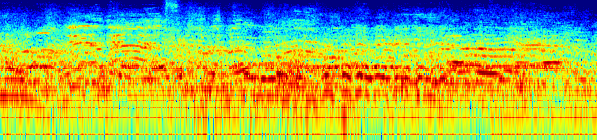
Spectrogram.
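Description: Wrestling crowd chatter: many voices talking and calling out over one another at once, with no single voice standing out.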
